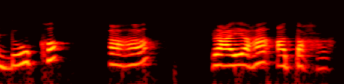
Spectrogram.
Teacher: ये वह ध्वनि है जो कुछ तत्सम शब्दों में स्वर के बाद हा रूप में उच्चारित होती हैं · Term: विसर्ग ध्वनि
